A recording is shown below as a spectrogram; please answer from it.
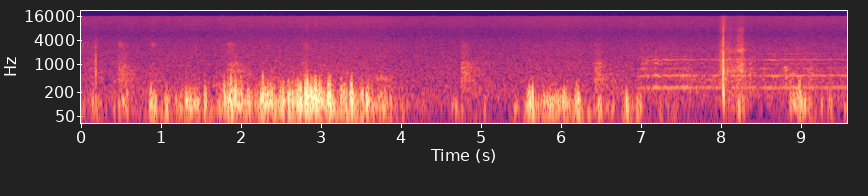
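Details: Honey bees on sweet violets, recorded 4 March 2024, buzz low and unevenly as they fly close, ending in a steady, humming drone.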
